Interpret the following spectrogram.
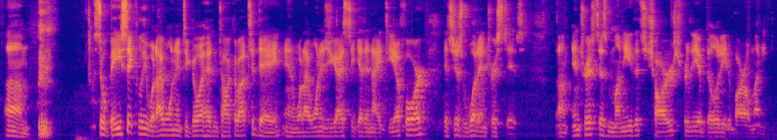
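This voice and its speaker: A man's voice: sits low, brisk. A young man teaching students in a recorded online lesson, rambling with many fillers and a bit out of breath. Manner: rambling, many "um"s and "you guys". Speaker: high school teacher.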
